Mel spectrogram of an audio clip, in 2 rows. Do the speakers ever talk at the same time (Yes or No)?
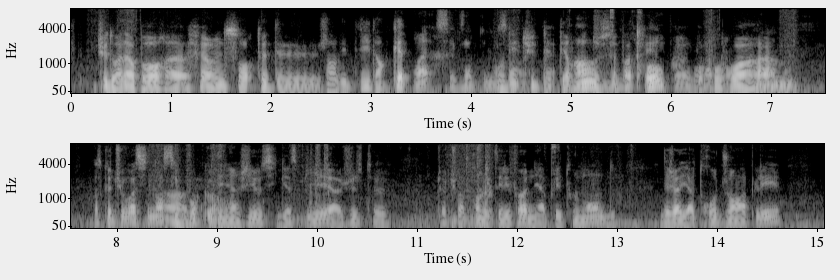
Yes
